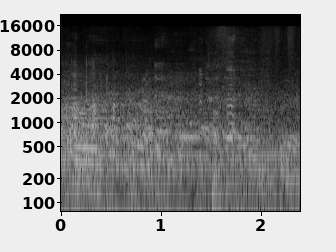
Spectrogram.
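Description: A roomful of guests chattering and laughing, the hubbub gradually dying down.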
